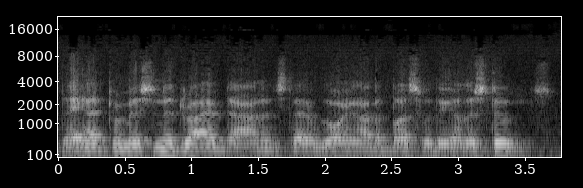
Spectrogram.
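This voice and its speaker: A man playing a calm, frank middle-aged hospital doctor in a measured, matter-of-fact 1960s B-movie style. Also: sits low, close to an everyday voice. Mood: grave, recounting. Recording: noisy old 1960s film soundtrack.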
